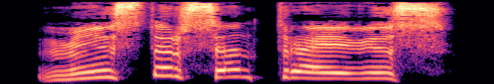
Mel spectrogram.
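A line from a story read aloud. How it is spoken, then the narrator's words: Thunderous metallic voice. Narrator (Russian): прогремела миссис Меринг вагнеровским металлом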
